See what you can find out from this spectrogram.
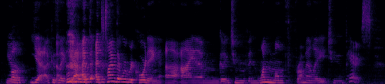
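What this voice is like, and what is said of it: French accent. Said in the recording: “listen to my accent will understand that that's where I'm from as well”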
